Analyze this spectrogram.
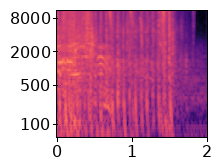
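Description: Gunshots fire close by.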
